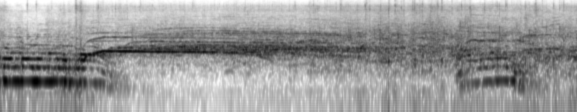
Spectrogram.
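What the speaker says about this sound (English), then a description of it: "West Palms, let's give them one more round of applause." A school pep rally crowd claps and cheers with scattered whoops and shouts, a bright sustained roar of applause while a voice speaks briefly over it.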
